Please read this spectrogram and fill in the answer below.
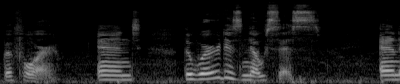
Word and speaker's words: gnosis: And the word is nosis. And it's spelled g n o s i s.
